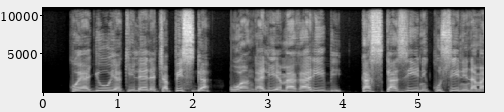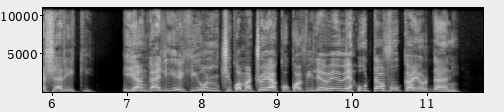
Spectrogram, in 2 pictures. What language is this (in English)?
Swahili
